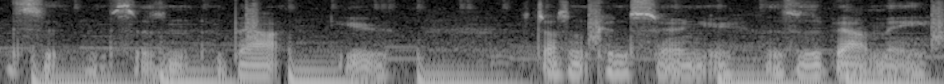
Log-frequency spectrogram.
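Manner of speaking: low, hushed and dark; dark, low reply. A narrator's reading. Aizawa turning away from her, low and dark. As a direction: brood it out quietly. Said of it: "he replied darkly".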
